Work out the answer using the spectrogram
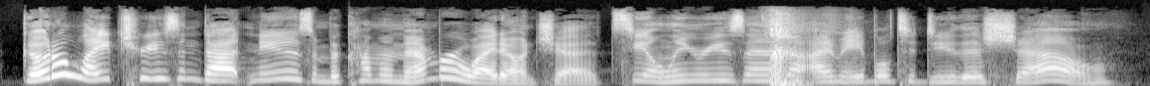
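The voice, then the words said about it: Midwestern accent. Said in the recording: “You sounded so Midwestern there... It's a Fargo accent.”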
